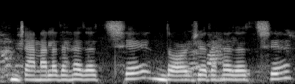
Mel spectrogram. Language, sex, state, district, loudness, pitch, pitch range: Bengali, female, West Bengal, Cooch Behar, -12 LUFS, 220 Hz, 215-235 Hz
